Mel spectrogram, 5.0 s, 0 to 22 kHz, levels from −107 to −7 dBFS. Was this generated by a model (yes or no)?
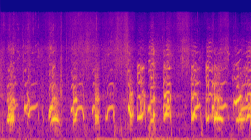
no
